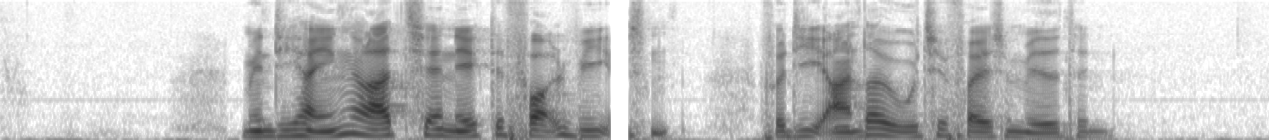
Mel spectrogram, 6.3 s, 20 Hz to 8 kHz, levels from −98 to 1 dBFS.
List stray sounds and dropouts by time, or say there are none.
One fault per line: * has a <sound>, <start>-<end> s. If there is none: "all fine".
* has a dropout, 3.0-3.2 s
